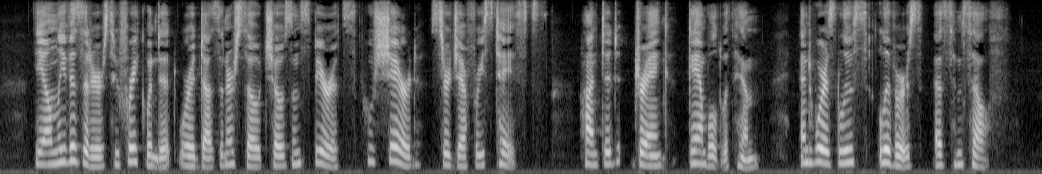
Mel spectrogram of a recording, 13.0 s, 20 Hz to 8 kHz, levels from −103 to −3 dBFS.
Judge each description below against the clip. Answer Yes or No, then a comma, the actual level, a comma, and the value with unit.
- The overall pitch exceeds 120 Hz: Yes, high, 190 Hz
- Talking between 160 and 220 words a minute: No, average, 140 wpm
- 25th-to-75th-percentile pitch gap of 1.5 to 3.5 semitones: No, average, 4.1 semitones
